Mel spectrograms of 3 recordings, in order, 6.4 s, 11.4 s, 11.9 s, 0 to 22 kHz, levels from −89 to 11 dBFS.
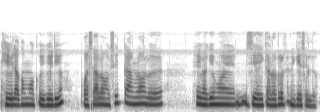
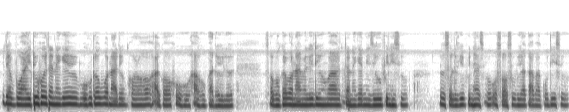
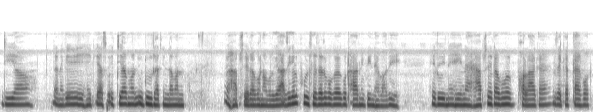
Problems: none marked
